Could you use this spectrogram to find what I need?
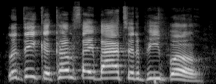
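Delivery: high mama voice calling the dog; mommy voice. Real, not acted. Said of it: "my mommy voice".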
